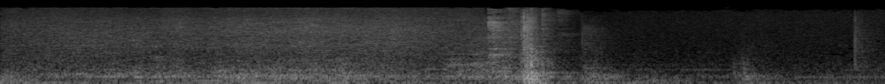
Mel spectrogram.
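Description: Elevator car doors sliding shut under the door operator, ending in one loud thud as they close about two and a half seconds in.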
